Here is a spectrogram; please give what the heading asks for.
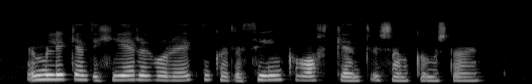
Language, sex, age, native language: Icelandic, female, 40-49, Icelandic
